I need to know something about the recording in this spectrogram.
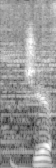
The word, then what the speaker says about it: GIF: animated gifs gif gif the creator of it said it's jif so i guess i gotta go with that even though it's spelt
